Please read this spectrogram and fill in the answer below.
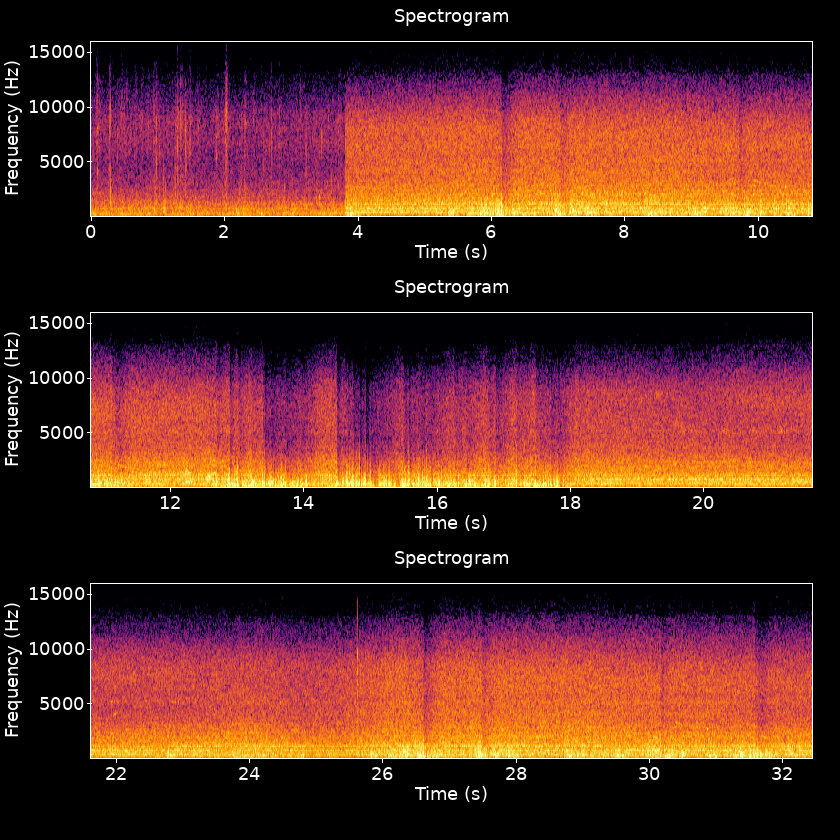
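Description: Thunderstorm wind gusting across the microphone, rough and loudest for several seconds around the middle, over a steady hum with a few faint held tones.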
